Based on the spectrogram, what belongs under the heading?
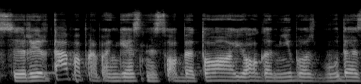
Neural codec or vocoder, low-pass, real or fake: none; 14.4 kHz; real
